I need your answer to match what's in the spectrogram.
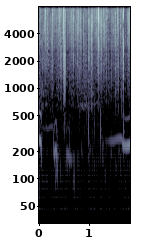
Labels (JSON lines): {"label": "biophony, cascading saw", "recorder": "SoundTrap 600 or HydroMoth"}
